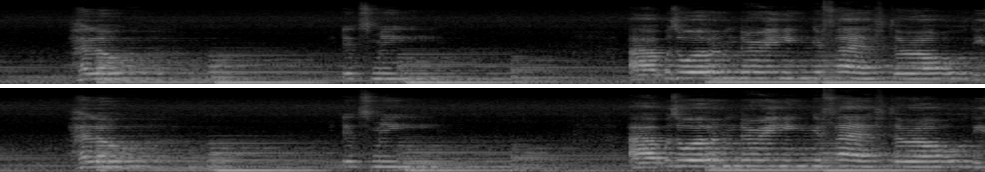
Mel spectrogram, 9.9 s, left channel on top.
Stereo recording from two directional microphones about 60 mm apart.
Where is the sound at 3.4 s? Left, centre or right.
Left.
